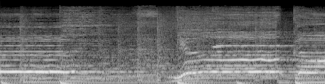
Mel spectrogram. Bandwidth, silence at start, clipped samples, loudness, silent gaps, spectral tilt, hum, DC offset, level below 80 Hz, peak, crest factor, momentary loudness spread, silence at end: 16.5 kHz; 0 s; under 0.1%; -11 LUFS; none; -4 dB/octave; none; under 0.1%; -24 dBFS; 0 dBFS; 10 dB; 12 LU; 0 s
